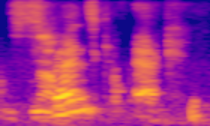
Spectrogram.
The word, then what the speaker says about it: Svensk Ek: on Svensk Ek, right?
